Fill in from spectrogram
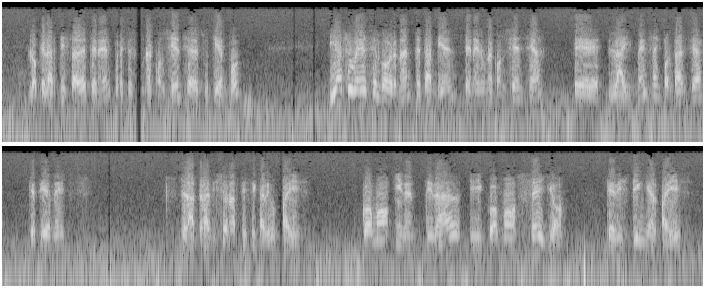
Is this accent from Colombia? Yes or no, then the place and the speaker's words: yes; Colombia; lo cual no quiere decir que yo no siga siendo profundamente colombiano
